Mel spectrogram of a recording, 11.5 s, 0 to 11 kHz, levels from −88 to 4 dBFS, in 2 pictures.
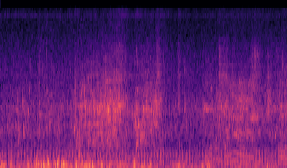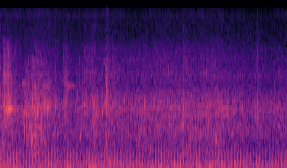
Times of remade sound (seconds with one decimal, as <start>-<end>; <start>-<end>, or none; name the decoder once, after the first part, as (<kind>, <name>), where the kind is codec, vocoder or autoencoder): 0.0-3.7 (vocoder, WaveNeXt); 7.7-11.5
